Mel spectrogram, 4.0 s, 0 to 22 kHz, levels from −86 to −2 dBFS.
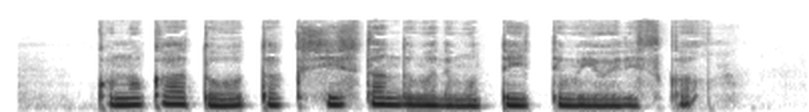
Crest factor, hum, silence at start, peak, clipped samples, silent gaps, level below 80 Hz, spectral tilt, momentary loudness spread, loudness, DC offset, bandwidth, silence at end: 16 dB; none; 0.5 s; -10 dBFS; under 0.1%; none; -64 dBFS; -6 dB/octave; 8 LU; -24 LUFS; under 0.1%; 11.5 kHz; 0.55 s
